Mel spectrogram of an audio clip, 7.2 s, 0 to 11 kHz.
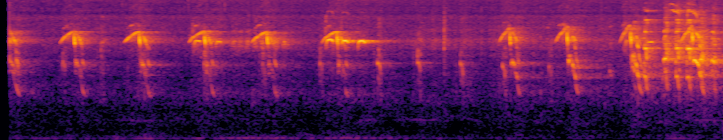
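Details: Wild golden eagle at its nest in Estonia, filmed by a live nest camera in 2022; thin, high, downslurred whistled chirps repeated about every 0.7 seconds, ending in a louder, busier burst.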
